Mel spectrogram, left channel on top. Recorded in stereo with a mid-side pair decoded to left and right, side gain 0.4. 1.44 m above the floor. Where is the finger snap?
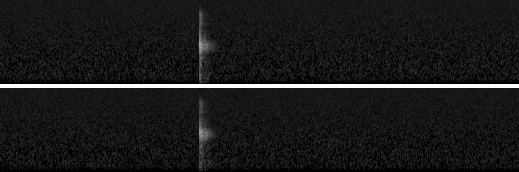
40° left, 1.9 m.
